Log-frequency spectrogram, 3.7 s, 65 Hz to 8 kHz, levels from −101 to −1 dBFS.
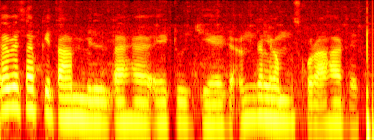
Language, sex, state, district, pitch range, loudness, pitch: Hindi, male, Haryana, Jhajjar, 115-140 Hz, -20 LUFS, 125 Hz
